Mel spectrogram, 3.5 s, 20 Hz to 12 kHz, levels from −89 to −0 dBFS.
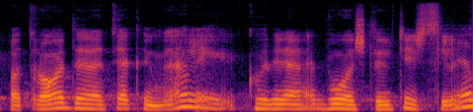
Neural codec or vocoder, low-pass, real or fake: codec, 44.1 kHz, 2.6 kbps, DAC; 10.8 kHz; fake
